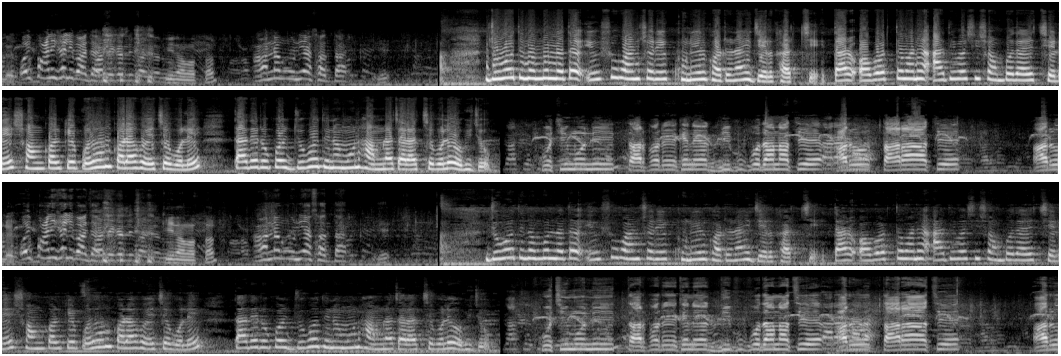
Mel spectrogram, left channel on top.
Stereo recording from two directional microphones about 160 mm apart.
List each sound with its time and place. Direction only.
0.0 s speech: 10° right (ahead or behind)
2.5 s speech: 5° right (ahead or behind)
4.6 s a woman's voice: 50° left (ahead or behind)
16.0 s speech: 5° right (ahead or behind)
